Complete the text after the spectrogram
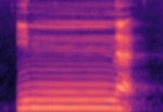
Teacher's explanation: Четкое произношение кесры. Удвоение звука нун. Удержание с назализацией.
